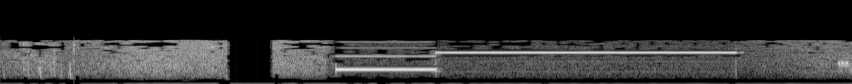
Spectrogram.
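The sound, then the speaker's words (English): Radio static hisses, cuts out briefly, then two steady electronic tones sound in sequence, a short lower tone followed by a long higher one, over a band-limited radio channel: Weston Fire Alarm dispatch tones for a house fire alarm, Box 672. “Weston Fire Alarm announcing alarm of fire. Box 672 has been struck for 506 North Avenue for a house fire.”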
